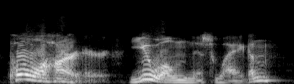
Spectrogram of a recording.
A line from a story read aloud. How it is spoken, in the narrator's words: shouting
